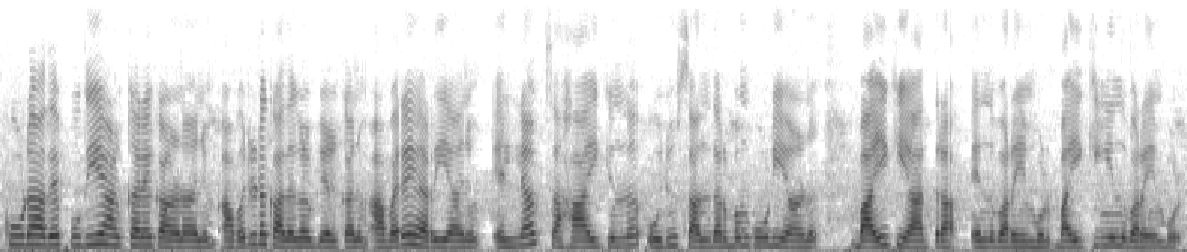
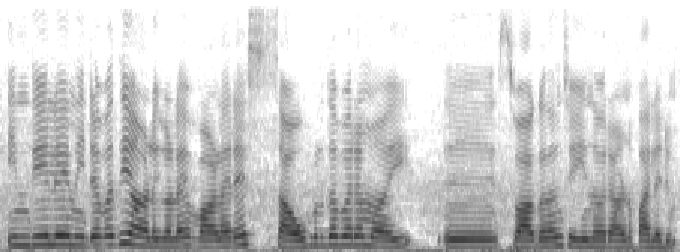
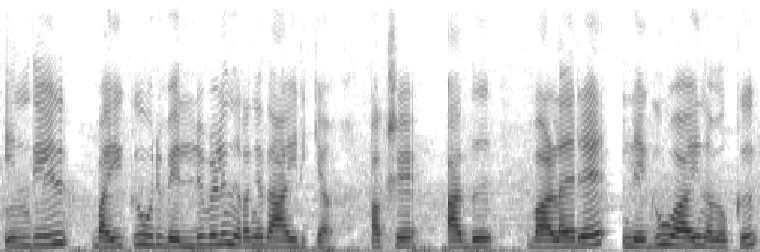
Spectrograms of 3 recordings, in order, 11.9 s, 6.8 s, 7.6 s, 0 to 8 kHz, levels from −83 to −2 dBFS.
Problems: constant background noise, low volume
